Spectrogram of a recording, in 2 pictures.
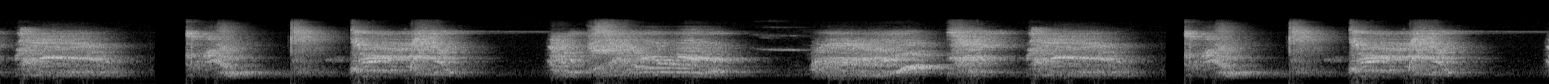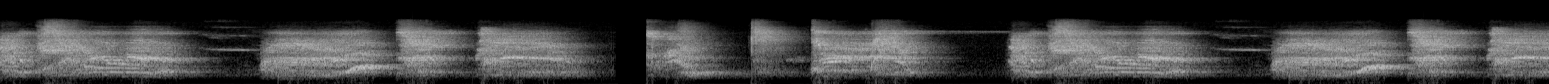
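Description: Generated wildlife sound effect of exotic animal calls: clusters of short, noisy cries and calls. The same sequence loops about every ten seconds, three times over, with a brief gap before each repeat.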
